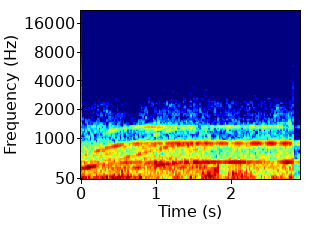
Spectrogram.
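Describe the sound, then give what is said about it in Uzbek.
Air raid sirens wail across Kyiv, several overlapping steady tones that climb briefly at the start and then hold loud and unbroken over a low rumbling background, with no talk. “Kiyevda yana havo sirenalari.”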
